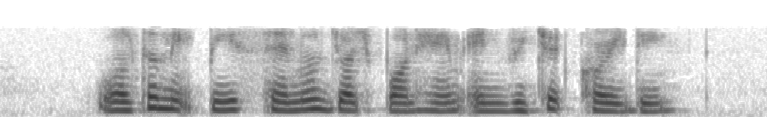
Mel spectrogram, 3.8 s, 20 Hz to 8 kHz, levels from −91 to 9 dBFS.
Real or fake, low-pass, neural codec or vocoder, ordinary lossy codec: real; 7.2 kHz; none; AAC, 16 kbps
